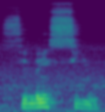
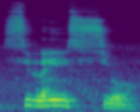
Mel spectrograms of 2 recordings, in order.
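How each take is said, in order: First: Silencio much softer, stressed on ci; unaccented silencio, softer. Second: Silêncio stretched out slowly, stressed on lên; accented silêncio, slow. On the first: Teacher contrasting the verb form: Silencio, softer, on ci. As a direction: say Silencio quietly, putting the stress on ci. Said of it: "Silêncio, silencio". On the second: Teacher drawing out the noun for the class: Silêncio on lên. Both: Shown as a demonstration.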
